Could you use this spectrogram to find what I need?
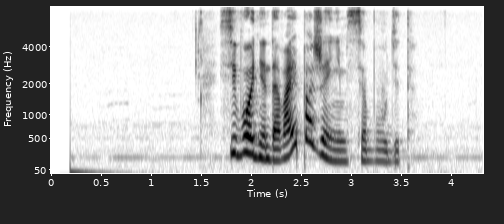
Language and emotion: Russian, positive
